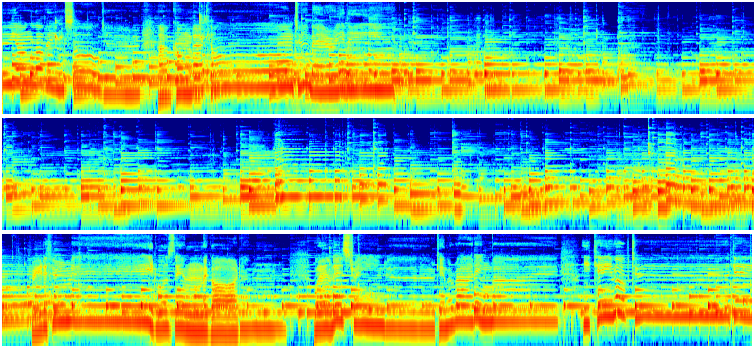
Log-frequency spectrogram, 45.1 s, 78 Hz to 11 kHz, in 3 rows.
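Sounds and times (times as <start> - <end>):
banjo picking: 0.0 - 45.0.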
